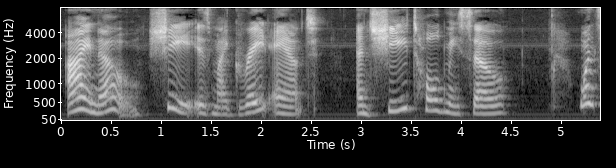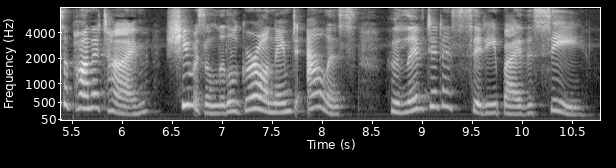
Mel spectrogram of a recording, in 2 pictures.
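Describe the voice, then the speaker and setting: Very animated and on the high side, a woman's voice carries a children's lesson and storybook reading. She talks to small kids with simple encouragement, posing questions and waiting for them to reply.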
